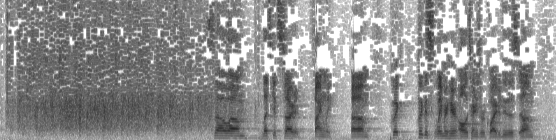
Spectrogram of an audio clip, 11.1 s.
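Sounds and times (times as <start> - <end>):
audience applause: 0.0 - 4.4
speech: 4.3 - 10.8.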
